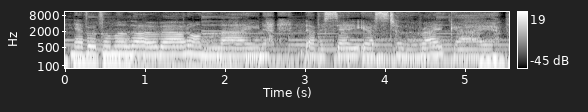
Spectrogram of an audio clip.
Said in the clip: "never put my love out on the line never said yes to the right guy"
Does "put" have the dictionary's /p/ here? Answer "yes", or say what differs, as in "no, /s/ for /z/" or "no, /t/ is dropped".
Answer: no, /b/ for /p/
